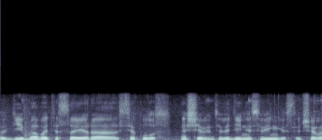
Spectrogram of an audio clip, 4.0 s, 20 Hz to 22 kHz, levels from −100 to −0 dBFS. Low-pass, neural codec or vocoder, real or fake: 7.2 kHz; none; real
